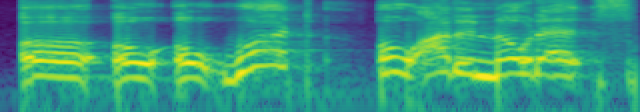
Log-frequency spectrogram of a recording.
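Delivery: high mock gasp of surprise, lightly done; a touch of faked shock. Imitating her sudden surprise.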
